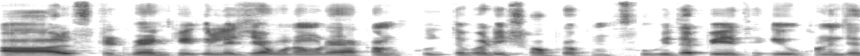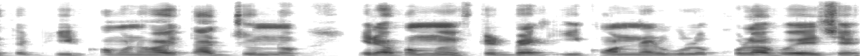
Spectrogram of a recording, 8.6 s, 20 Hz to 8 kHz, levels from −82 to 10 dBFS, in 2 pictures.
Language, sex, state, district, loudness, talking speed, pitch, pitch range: Bengali, male, West Bengal, Kolkata, -19 LUFS, 200 wpm, 125 Hz, 120-130 Hz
